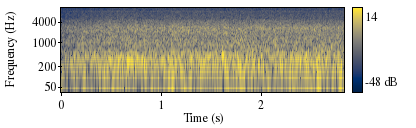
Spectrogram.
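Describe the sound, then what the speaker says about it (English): Water flowing in a stream where people are wading: a loud, continuous broadband rush with no breaks, close and filling the whole scene. "I love the sound of water"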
